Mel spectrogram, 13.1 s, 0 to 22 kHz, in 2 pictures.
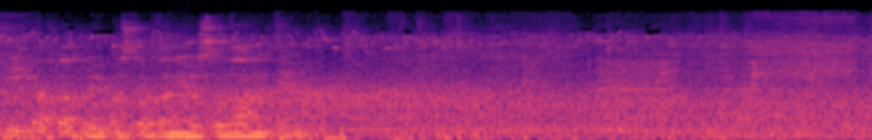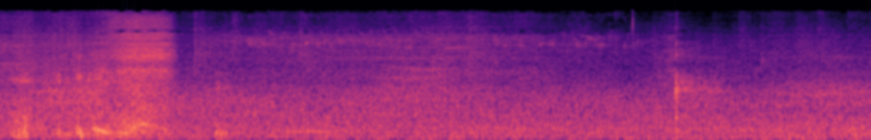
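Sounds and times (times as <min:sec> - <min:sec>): crowd standing quietly: 0:00.0 - 0:13.0.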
